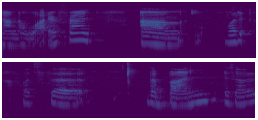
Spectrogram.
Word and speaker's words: Bund: No, it's called the Bund. In Shanghai, there's the Bund, which is the Bund. Bund. B-U-N-D, That's it. Bund. You're right. I was saying it wrong.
